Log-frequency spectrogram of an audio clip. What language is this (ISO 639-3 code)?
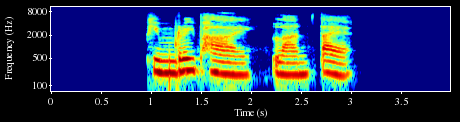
tha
